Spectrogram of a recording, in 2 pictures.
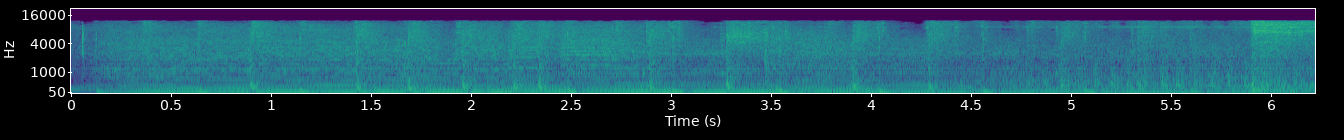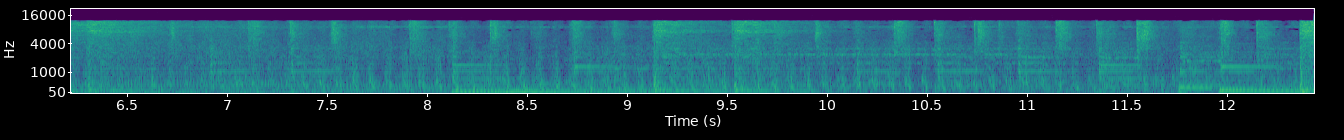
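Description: Loud, steady helicopter rotor blades thump and whir for the whole stretch, a dense mechanical drone with a layered, music-like texture and no voices.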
